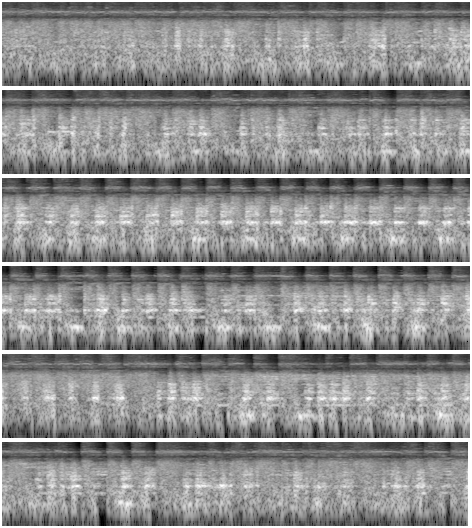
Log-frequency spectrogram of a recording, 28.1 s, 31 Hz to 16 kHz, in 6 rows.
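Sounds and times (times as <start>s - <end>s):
drums beaten with sticks: 0.0s - 28.0s.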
